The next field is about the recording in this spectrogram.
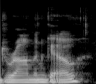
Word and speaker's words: Ramen Girl: There's a few artists and collaborations on the album that are from like the Asia region, including Syrup and Ramen Girl. I might be mispronouncing that second one. – That's right.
